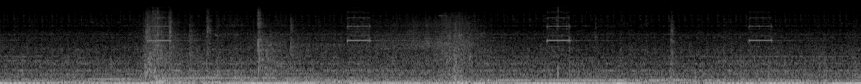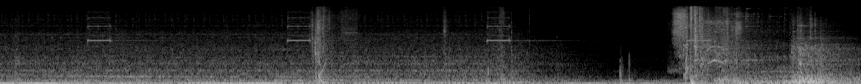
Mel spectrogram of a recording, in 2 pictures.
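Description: Machinery hums low and steadily.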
